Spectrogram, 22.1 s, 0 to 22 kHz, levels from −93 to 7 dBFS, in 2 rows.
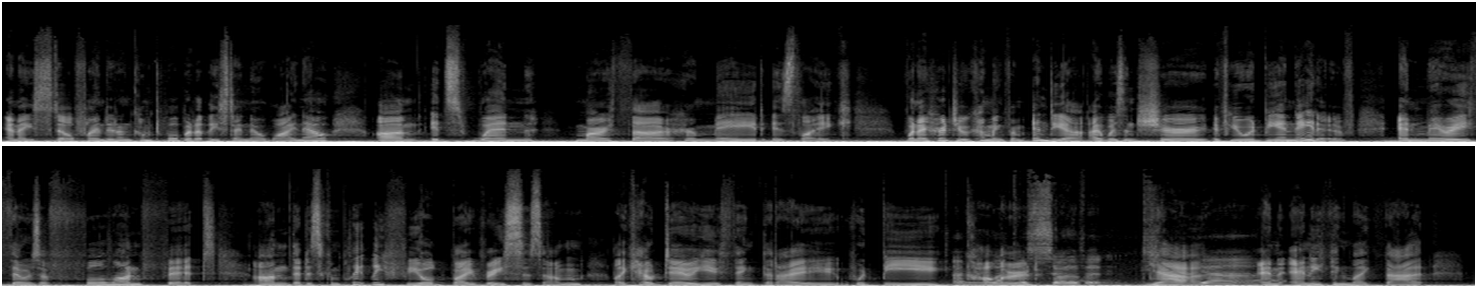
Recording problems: low rumble; noticeable; throughout; 15 dB below the speech

